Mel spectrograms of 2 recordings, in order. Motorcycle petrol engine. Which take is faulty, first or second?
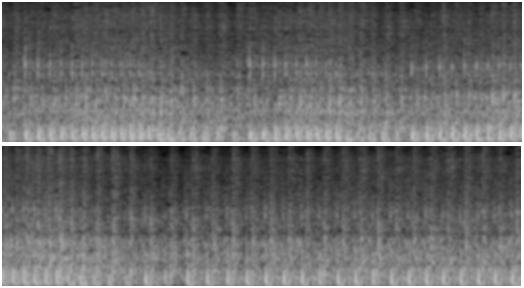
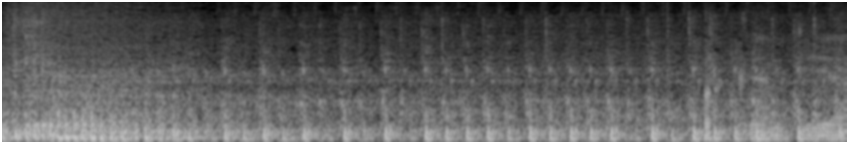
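first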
